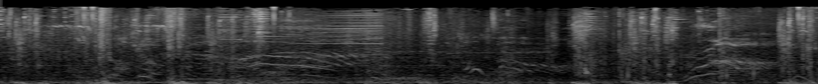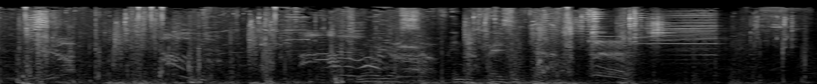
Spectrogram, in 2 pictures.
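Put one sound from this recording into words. Video game shuriken throws whoosh and strike in quick bursts.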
